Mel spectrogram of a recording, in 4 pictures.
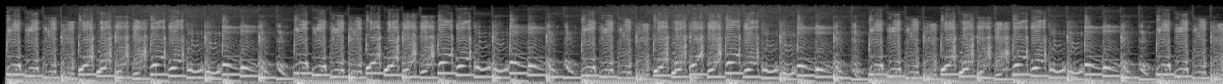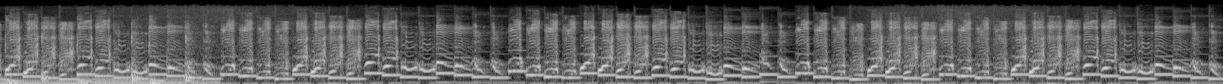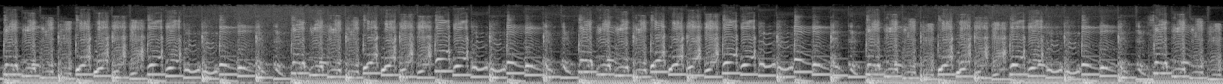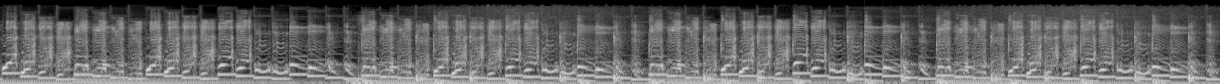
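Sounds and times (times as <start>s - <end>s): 
lullaby remix: 0.0s - 48.8s
baby laughing: 0.1s - 48.8s.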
